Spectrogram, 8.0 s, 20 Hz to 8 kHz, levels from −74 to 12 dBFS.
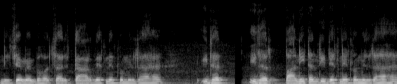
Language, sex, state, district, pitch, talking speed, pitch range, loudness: Hindi, male, Bihar, West Champaran, 150 Hz, 145 wpm, 145-155 Hz, -16 LUFS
